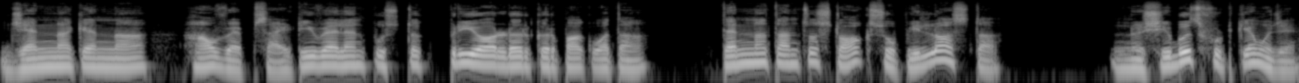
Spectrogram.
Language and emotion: Goan Konkani, sad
